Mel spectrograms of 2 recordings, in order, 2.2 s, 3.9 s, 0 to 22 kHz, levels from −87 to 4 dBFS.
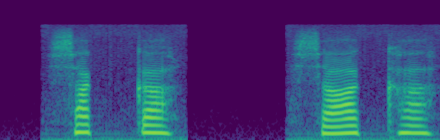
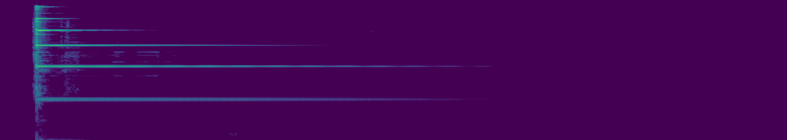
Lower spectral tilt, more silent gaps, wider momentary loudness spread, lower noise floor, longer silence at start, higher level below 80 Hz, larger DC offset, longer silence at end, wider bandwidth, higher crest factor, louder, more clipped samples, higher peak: first, -5 dB/octave vs 9 dB/octave; neither; second, 10 LU vs 25 LU; second, -52 dBFS vs under -90 dBFS; about the same, 0.25 s vs 0.15 s; first, -48 dBFS vs under -90 dBFS; neither; second, 0.05 s vs 2.9 s; second, 11 kHz vs 18 kHz; second, 16 dB vs 30 dB; first, -16 LUFS vs -19 LUFS; neither; about the same, 0 dBFS vs 0 dBFS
